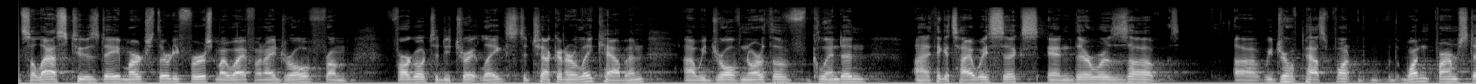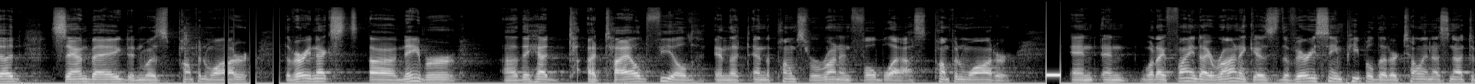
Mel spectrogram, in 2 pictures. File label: Rant; Drain Tile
